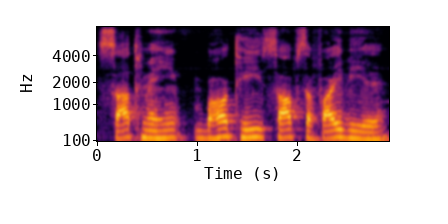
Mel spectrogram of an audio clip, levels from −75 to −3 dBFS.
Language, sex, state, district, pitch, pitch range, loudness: Hindi, male, Uttar Pradesh, Lucknow, 145 Hz, 135-150 Hz, -16 LUFS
